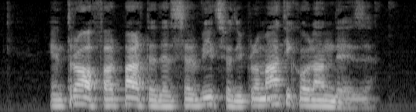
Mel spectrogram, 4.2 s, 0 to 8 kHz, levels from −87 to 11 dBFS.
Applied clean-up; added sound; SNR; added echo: none; none; none; none.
